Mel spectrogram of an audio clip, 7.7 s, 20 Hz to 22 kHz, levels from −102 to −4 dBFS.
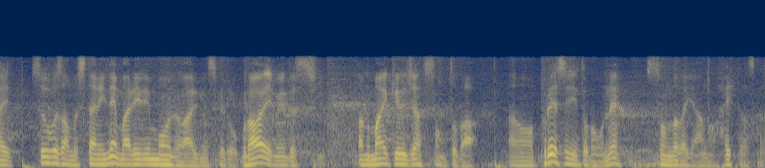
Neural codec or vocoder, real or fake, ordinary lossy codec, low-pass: codec, 16 kHz, 0.9 kbps, LongCat-Audio-Codec; fake; none; 5.4 kHz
